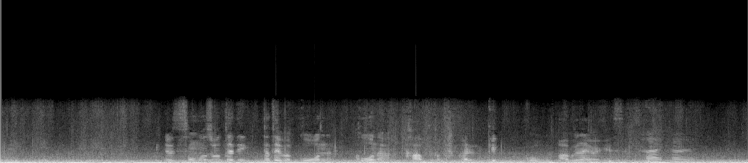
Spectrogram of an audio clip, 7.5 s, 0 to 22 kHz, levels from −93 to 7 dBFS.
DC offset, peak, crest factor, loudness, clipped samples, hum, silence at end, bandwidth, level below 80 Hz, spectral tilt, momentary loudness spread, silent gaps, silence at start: under 0.1%; 0 dBFS; 10 dB; -13 LUFS; under 0.1%; none; 0 s; 4 kHz; -10 dBFS; -9.5 dB/octave; 3 LU; none; 0 s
